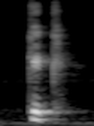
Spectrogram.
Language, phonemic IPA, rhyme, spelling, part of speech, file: Dutch, /kɪk/, -ɪk, kick, noun / verb, Nl-kick.ogg
- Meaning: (noun) kick, thrill (something that excites or gives pleasure); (verb) inflection of kicken: 1. first-person singular present indicative 2. second-person singular present indicative 3. imperative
